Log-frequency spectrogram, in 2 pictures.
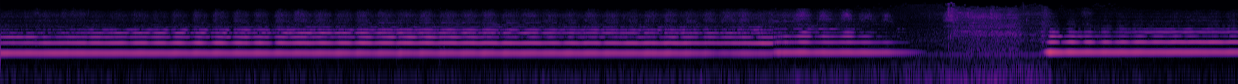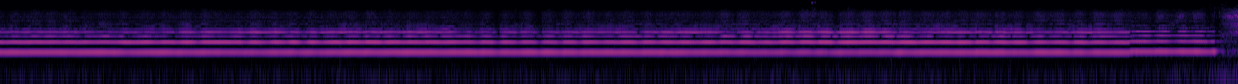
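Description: Concert flute playing slow long tones. One steady note is held for about nine seconds and nudged slightly higher just before it stops. A short breath follows, then a second long note is held for about thirteen seconds, the sustained-tone practice the player describes as meditation.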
